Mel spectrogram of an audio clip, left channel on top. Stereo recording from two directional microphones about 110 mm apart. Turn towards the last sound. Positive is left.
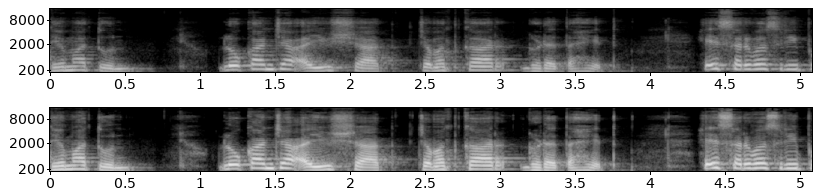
turn(degrees=-40)  # may be behind; listen again after turning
